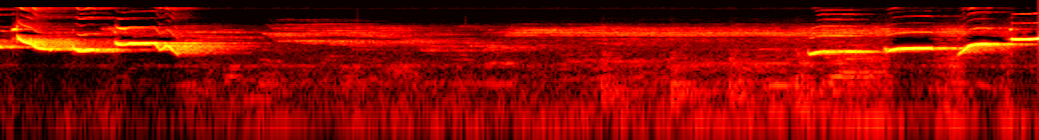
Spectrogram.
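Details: Oriental magpie-robin song: clear whistled notes slurring downward around the first second, a quieter gap, then rising whistled phrases return strongly near the end.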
